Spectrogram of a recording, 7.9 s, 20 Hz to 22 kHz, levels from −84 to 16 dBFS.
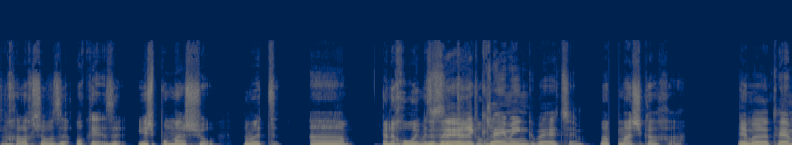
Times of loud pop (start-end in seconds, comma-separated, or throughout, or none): none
